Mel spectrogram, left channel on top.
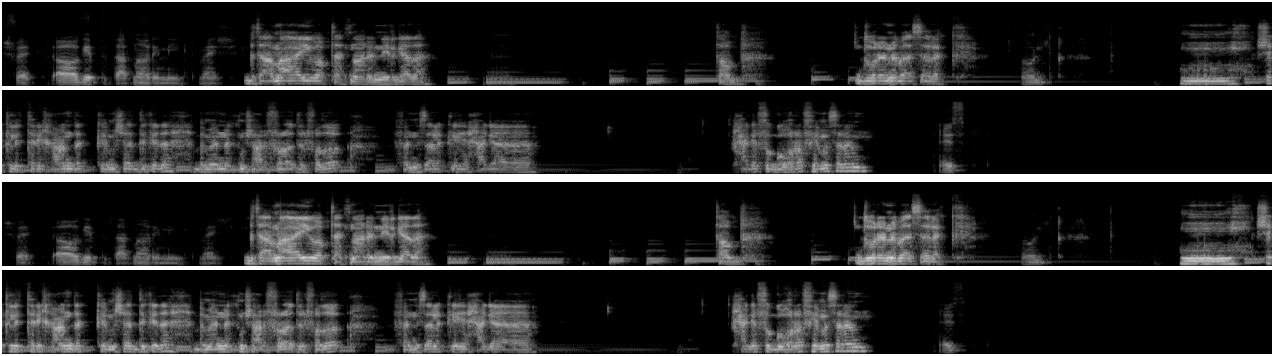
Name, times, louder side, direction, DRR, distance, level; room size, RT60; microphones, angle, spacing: voice 1, 0.0-2.3 4.8-5.1 10.2-10.5 22.1-22.3, left 4 dB, 40° left, 0.5 m, -37 dB
voice 2, 2.4-4.3 7.1-7.7 8.5-9.7 11.8-18.0 20.0-21.4, right 5 dB, 75° right, 0.8 m, -24 dB
sound 1, 4.4-5.8 6.1-7.7 8.1-10.5 11.5-11.6 12.0-19.6, right 3 dB, 35° right, 0.8 m, -42 dB
2.6 x 2.1 x 3.4 m
head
